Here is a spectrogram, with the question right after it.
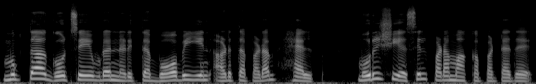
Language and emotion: Tamil, neutral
